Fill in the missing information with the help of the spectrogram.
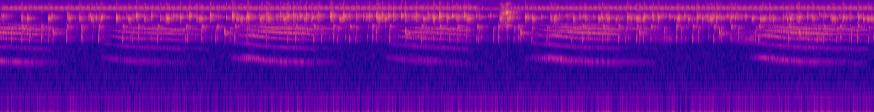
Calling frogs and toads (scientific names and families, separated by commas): Dendropsophus nanus (Hylidae), Leptodactylus podicipinus (Leptodactylidae), Physalaemus albonotatus (Leptodactylidae), Dendropsophus minutus (Hylidae)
